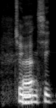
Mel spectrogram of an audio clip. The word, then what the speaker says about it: Choi Min-sik: Il se trouve qu'en fait, elle tombe sur Choi Min-sik, qui est... c'est ça ouais, je dis bien ça. Je ne sais pas le prononcer. – Choi Min-sik, quoi.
